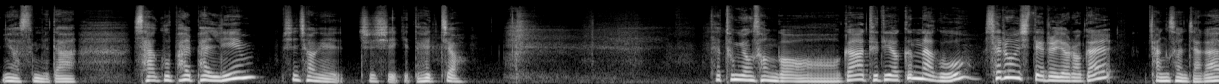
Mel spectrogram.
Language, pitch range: Korean, 140-200 Hz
